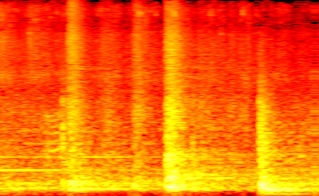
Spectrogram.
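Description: Live band playing the opening of a song without vocals: a low drum thud about every three-quarters of a second over low held notes that ring on.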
